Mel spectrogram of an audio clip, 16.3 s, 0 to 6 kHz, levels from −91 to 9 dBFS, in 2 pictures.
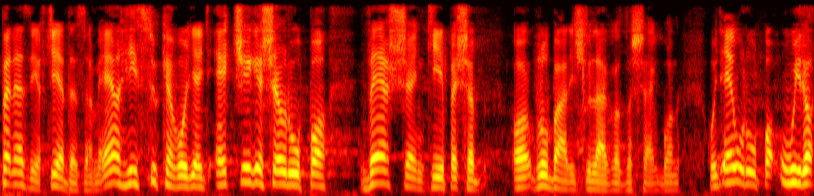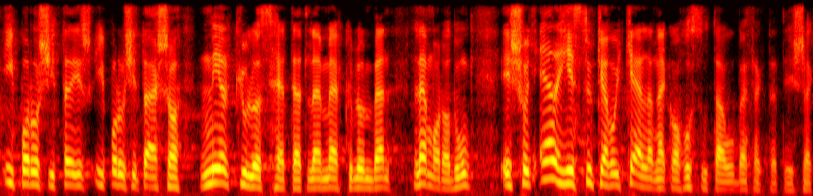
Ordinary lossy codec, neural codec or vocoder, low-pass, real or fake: none; codec, 16 kHz, 4 kbps, X-Codec, HuBERT features, trained on balanced general audio; 5.4 kHz; fake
